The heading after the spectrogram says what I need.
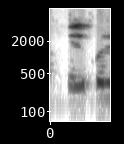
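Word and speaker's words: Ball: ये जो बॉल है ना, इसको कैसे प्रोनाउंस करोगे? बाल, बाल। ऑटो कैसे प्रोनाउंस होगा?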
